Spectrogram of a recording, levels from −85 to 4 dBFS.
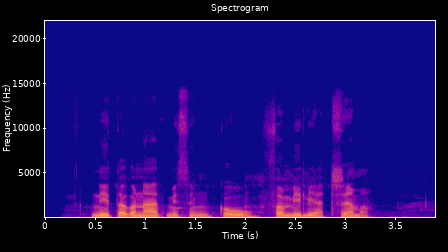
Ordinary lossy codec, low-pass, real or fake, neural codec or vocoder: none; 14.4 kHz; fake; vocoder, 44.1 kHz, 128 mel bands every 512 samples, BigVGAN v2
